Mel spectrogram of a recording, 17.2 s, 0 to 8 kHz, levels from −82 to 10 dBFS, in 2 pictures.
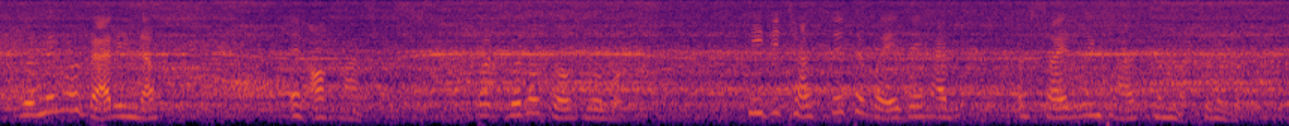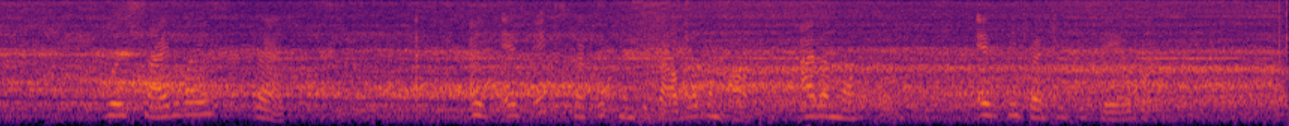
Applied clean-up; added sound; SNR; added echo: none; Domestic sounds, home sounds; -4 dB; none.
